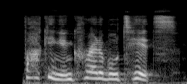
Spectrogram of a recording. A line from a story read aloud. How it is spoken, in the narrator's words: Price panted, his breath labored now from the exertion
